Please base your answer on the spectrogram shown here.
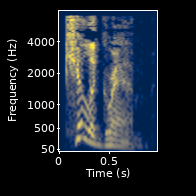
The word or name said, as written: kilogram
